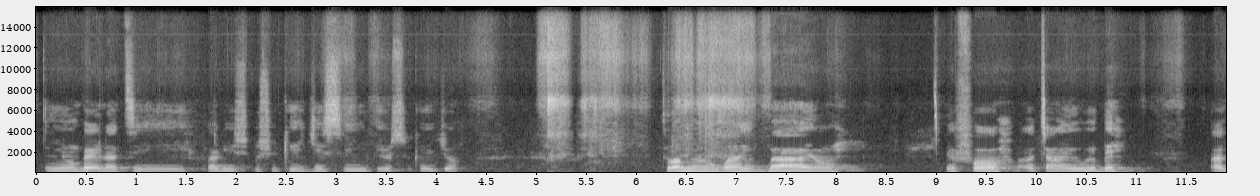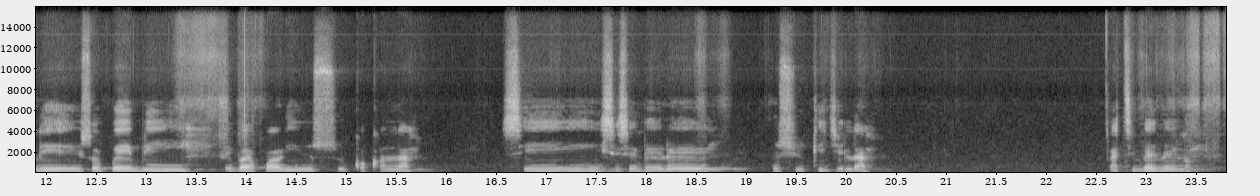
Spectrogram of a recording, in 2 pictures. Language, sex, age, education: Yoruba, male, 15-29, secondary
